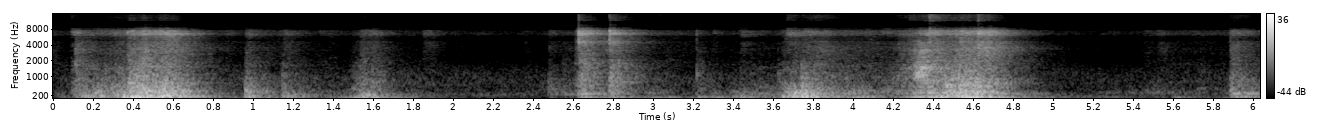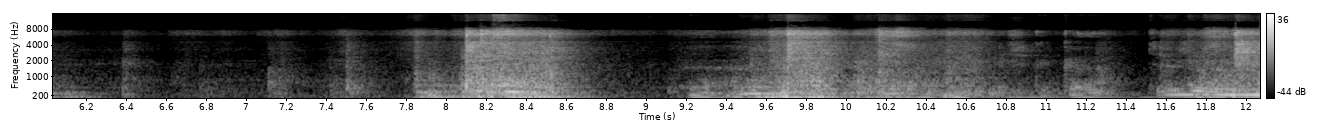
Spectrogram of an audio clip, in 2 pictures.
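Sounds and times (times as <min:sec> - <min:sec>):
bathtub scraping across floor: 0:03.4 - 0:05.0, 0:07.8 - 0:12.0.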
